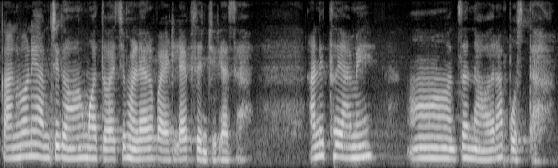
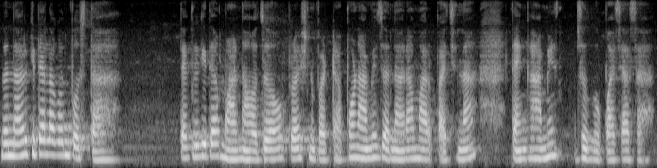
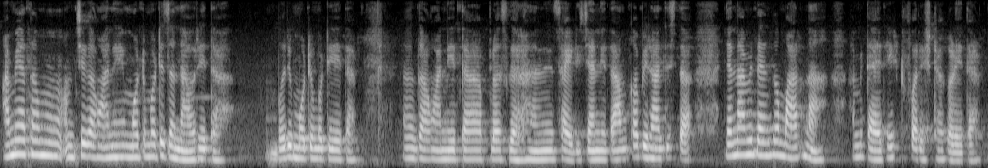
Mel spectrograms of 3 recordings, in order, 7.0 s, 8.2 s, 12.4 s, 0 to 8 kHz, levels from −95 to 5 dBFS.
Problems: background sounds at intervals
